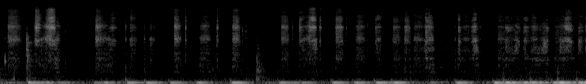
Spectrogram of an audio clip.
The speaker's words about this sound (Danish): Jeg har det på bånd, men vil du ikke være sød at skrive det her på øh, den her øh, post-it?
